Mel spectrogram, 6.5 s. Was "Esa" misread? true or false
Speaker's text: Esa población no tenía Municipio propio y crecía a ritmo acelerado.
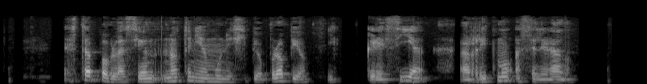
true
